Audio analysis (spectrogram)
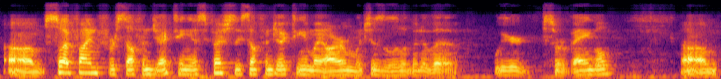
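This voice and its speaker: A young man with a very low voice, talking candidly in a casual video diary, full of ums and uhs. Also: expressive, fairly quick. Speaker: vlogger. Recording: dull lo-fi camera audio, faint hum.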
